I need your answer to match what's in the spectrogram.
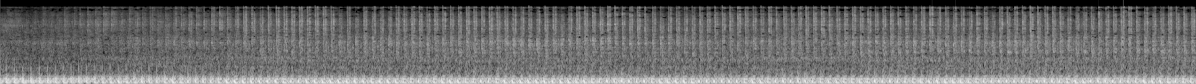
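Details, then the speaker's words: Yamaha R15 motorcycle: harsh, extreme metallic ticking rattle at idle and while revving, after sudden onset. Cam chain is still good; the cam chain tensioner fails to extend properly, leaving the chain slack. "Oke teman-teman, jangan terlalu lama-lama karena suaranya sangat ekstrim sekali."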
